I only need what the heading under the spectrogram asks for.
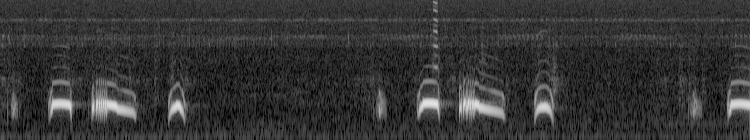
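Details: A spotted dove repeats its quick rousing coo phrase, used to stir decoy birds. It opens with a faint note, then gives an arched coo, a long sliding coo and a closing arched coo. Two phrases are separated by about three seconds of silence.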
